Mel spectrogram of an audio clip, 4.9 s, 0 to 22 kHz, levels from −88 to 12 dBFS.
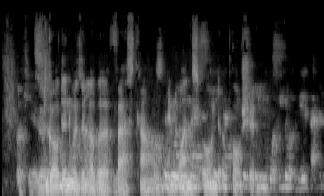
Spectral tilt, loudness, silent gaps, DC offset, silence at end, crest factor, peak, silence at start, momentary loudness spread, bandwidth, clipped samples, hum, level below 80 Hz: -7 dB/octave; -17 LUFS; none; under 0.1%; 0.05 s; 14 dB; -2 dBFS; 0.25 s; 14 LU; 15 kHz; under 0.1%; none; -48 dBFS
